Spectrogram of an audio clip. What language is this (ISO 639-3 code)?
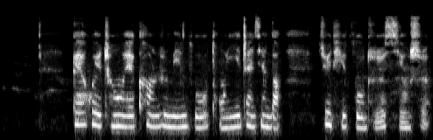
zho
